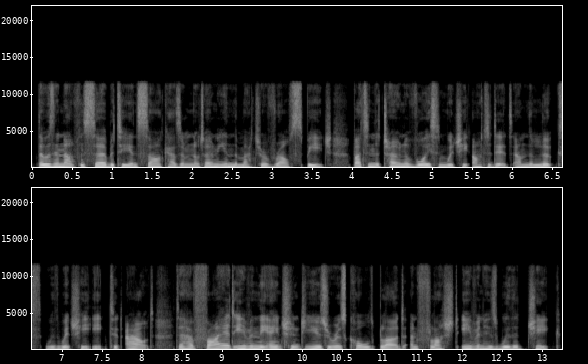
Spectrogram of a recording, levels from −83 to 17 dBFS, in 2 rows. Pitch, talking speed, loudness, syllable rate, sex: 205 Hz, 220 wpm, -20 LUFS, 5.6 syllables/s, female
